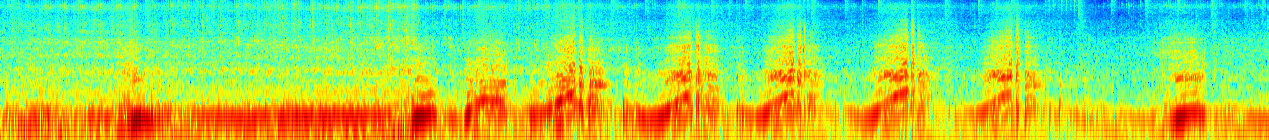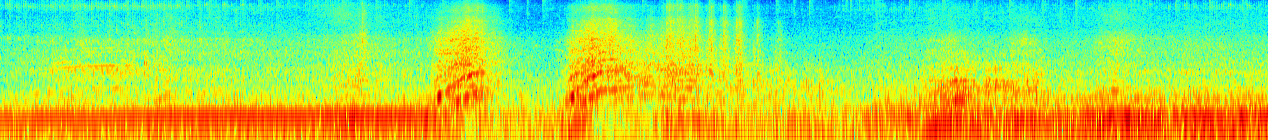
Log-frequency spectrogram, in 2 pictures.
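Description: A high-performance car engine revved over and over in quick blips, about one every second, dropping back to a steady idle between them. After a few seconds of idle comes one bigger, longer rev, then a few lighter blips near the end.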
